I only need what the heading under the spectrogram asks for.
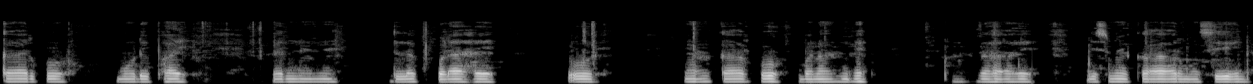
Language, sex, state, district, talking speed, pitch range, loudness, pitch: Hindi, male, Chhattisgarh, Raigarh, 80 wpm, 125-130 Hz, -20 LUFS, 125 Hz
